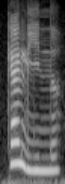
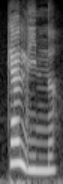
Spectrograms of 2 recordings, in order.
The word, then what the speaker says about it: câline: Câlin, câline. Coquin, coquine. При этом непроизносимый конечный звук «т» становится произносимым. Petit, petite. А носовой – не носовым. Câlin, câline.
